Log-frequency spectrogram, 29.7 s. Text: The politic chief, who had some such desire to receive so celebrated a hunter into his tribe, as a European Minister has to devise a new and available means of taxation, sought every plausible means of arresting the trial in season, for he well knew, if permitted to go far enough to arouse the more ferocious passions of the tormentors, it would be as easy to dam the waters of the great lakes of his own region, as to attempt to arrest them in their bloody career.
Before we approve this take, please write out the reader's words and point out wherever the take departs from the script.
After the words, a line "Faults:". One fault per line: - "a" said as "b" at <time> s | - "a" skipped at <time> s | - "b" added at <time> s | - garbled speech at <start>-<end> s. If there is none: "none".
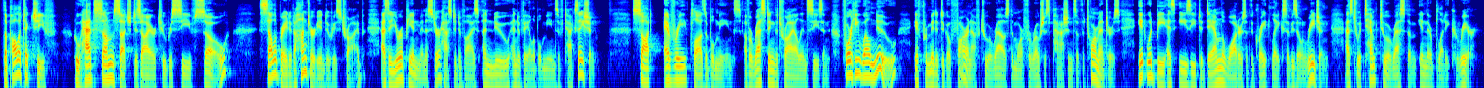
The politic chief, who had some such desire to receive so celebrated a hunter into his tribe, as a European Minister has to devise a new and available means of taxation, sought every plausible means of arresting the trial in season, for he well knew, if permitted to go far enough to arouse the more ferocious passions of the tormentors, it would be as easy to dam the waters of the great lakes of his own region, as to attempt to arrest them in their bloody career.
Faults:
none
